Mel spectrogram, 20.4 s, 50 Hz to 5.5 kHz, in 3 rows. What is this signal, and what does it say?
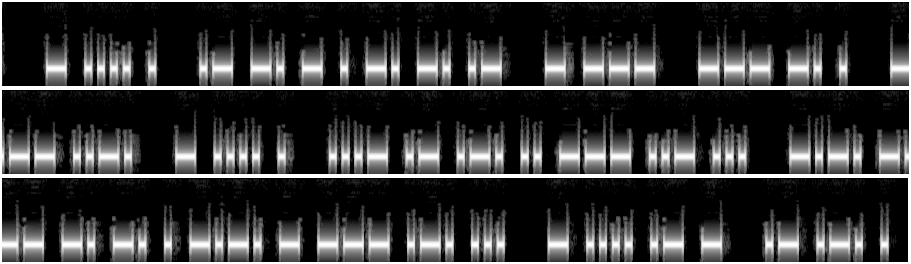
Morse code, heard as a keyed tone, about 25 wpm, 600 Hz. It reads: THE ANTENNA TO ONE OF THE VARIOUS CONNECTORS THAT ARE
